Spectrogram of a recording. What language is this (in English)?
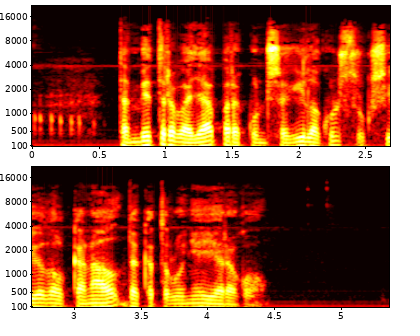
Catalan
